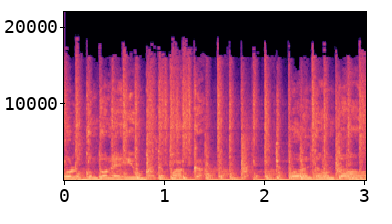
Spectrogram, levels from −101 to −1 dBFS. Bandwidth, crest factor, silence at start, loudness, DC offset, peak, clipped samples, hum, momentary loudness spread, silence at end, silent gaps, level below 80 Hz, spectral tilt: 18.5 kHz; 12 dB; 0 s; -17 LUFS; under 0.1%; -4 dBFS; under 0.1%; none; 3 LU; 0 s; none; -22 dBFS; -3.5 dB/octave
